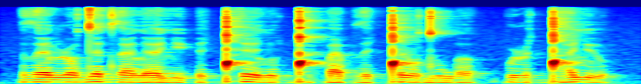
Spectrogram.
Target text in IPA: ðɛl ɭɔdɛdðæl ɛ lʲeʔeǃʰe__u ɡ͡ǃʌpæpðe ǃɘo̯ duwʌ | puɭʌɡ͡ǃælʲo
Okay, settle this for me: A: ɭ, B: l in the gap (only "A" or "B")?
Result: B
